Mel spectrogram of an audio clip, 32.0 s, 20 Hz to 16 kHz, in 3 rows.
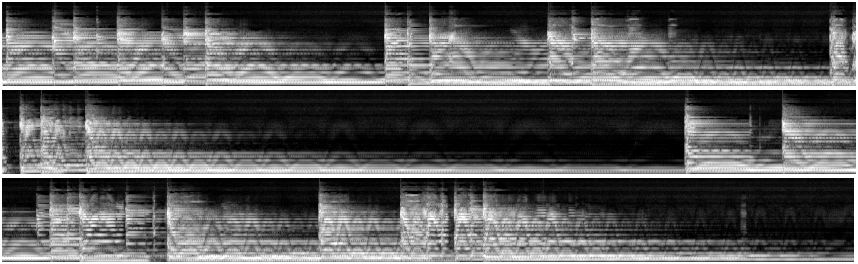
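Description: Electric guitar playing chords and picked notes through the Diffractor Soundings Chromatic Journey stereo analog phaser, with a sweeping phase effect on the ringing chords. There is a brief break near 11 s, then a long chord fades out until a new phrase starts about 19 s in. While the Interactor footswitch is held in its Speed Ramping mode, the phaser's sweep progressively slows.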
